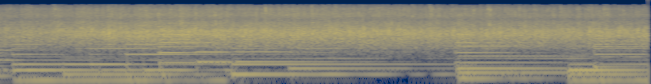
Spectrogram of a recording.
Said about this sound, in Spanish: ¿Cuánto le dan un fuerte aplauso al Señor?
